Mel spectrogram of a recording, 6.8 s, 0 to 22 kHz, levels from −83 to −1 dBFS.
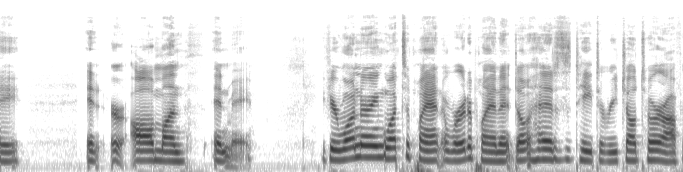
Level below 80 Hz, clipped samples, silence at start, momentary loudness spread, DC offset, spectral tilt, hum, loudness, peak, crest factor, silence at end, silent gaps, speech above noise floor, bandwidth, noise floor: -54 dBFS; under 0.1%; 0 s; 11 LU; under 0.1%; -5 dB/octave; none; -27 LUFS; -12 dBFS; 16 dB; 0.05 s; none; 38 dB; 16 kHz; -64 dBFS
